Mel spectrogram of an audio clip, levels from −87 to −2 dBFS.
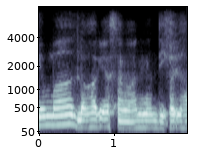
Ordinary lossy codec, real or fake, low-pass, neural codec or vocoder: none; fake; 7.2 kHz; codec, 16 kHz in and 24 kHz out, 0.9 kbps, LongCat-Audio-Codec, fine tuned four codebook decoder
